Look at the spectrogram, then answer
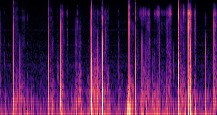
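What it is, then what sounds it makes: Metal microphone body tapped with fingernails. Long pointed ombre nails tap on the tops of two identical silver metal cylindrical microphones. The result is a quick, irregular series of soft, sharp clicks with bright highs and a low thump beneath, each dying away almost instantly.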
